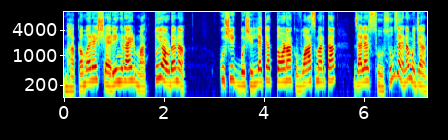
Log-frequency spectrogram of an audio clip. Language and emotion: Goan Konkani, disgusted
